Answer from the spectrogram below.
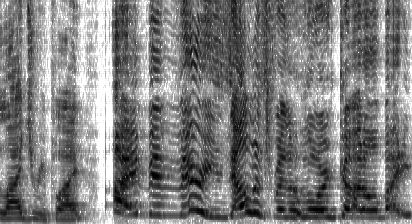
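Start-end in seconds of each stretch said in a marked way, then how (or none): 1.1-4.1 very high-pitched self-pitying whine, put on. Retelling Elijah's reply in the story, in a whiny Elijah voice. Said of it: "here's how I imagine Elijah whiny, with his whiny voice".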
